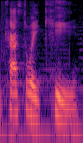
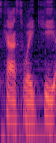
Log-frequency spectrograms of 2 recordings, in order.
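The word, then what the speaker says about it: Castaway Cay: or not just weird it is pronounced key Castaway Key um everyone everyone there says Castaway Key I know like it's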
